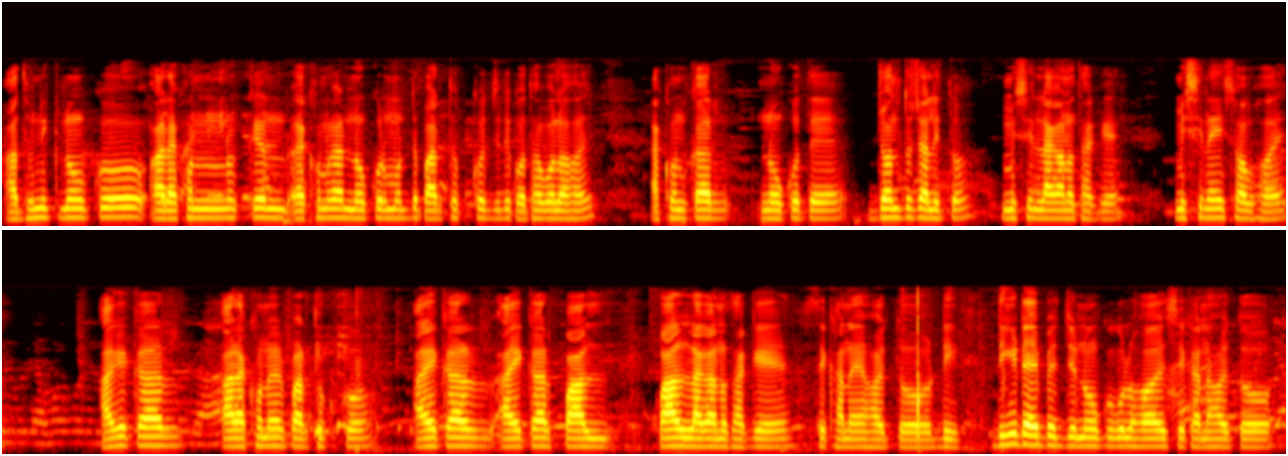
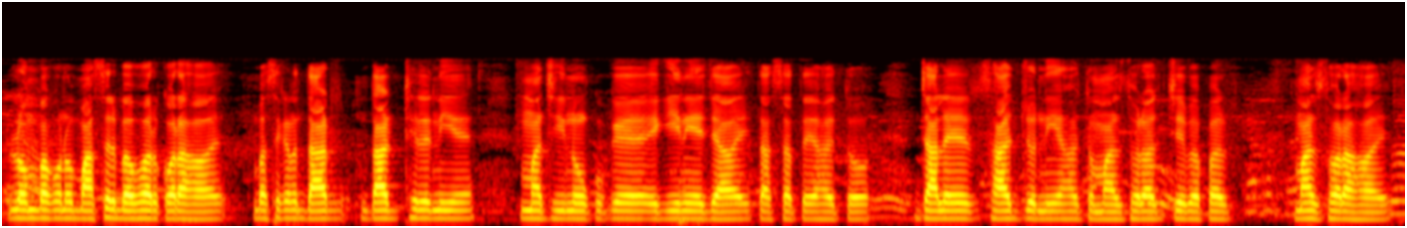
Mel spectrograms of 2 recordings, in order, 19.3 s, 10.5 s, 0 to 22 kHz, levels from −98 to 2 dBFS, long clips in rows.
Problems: none marked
